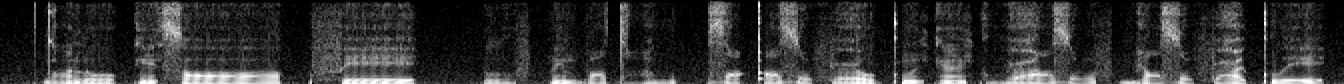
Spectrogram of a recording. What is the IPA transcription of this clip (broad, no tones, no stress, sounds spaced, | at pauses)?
dˤ ẽ l oː k ẽ s ɒː | f e | l o̤ f p ẽ b o dˤ ṳ | zˤ e qʼ i zˤ o f ʕ o kʷʼ ẽ k æ̃ k ṳ ʕ æ zˤ oː f b i zˤ o f ʕ e kʷʼ e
